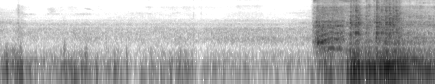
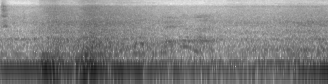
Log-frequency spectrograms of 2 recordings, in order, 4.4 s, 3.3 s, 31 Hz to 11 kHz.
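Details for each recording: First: 1940s Hudson with a big side-valve (flathead) engine, before its exhaust was welded. It catches after a quiet pause and runs loud and raspy with uneven puffing once or twice a second, pointing to a leaking exhaust. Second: 1940s Hudson with a big side-valve (flathead) engine, after its thin exhaust was welded. Low, steady exhaust rumble with no puffing or ticking leaks; it sounds like new and better than before, so the repaired exhaust is sealed.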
